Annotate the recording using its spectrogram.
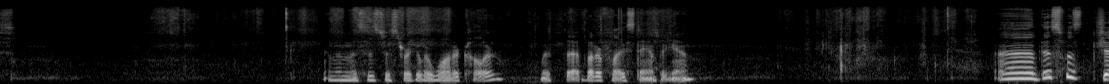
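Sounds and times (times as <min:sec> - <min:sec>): paper page rustling: 0:01.4 - 0:04.5, 0:05.1 - 0:07.0, 0:07.8 - 0:09.9.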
